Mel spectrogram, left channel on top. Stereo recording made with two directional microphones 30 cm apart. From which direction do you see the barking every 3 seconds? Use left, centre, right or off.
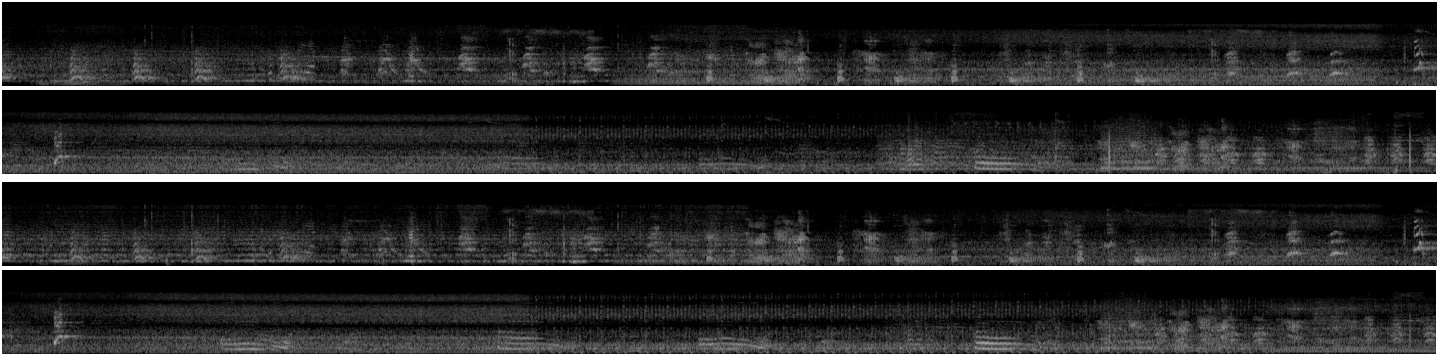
left, left, left, left, centre, right, right, right, centre, left.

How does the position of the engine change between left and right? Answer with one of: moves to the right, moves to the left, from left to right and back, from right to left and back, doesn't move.
moves to the right.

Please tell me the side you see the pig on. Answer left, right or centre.
centre.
